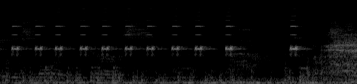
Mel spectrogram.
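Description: Kitchen timer on a home brewing setup beeping in quick repeated short chirps as buttons are pressed, faint and close, with a brief pause before the last beeps.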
